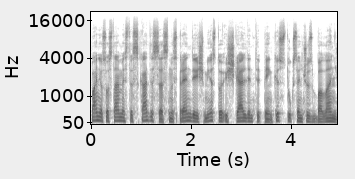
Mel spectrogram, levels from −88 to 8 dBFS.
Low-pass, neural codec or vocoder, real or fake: 19.8 kHz; vocoder, 44.1 kHz, 128 mel bands every 256 samples, BigVGAN v2; fake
